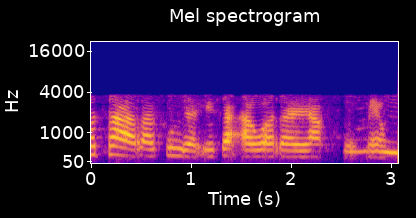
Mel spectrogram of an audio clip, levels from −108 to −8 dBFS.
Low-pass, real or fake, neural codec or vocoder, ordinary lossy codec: 3.6 kHz; fake; codec, 16 kHz, 16 kbps, FunCodec, trained on Chinese and English, 50 frames a second; none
